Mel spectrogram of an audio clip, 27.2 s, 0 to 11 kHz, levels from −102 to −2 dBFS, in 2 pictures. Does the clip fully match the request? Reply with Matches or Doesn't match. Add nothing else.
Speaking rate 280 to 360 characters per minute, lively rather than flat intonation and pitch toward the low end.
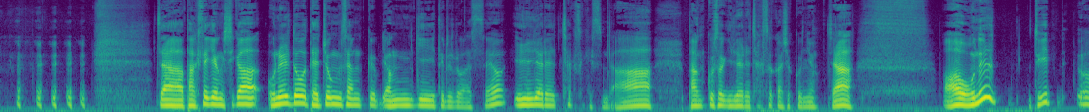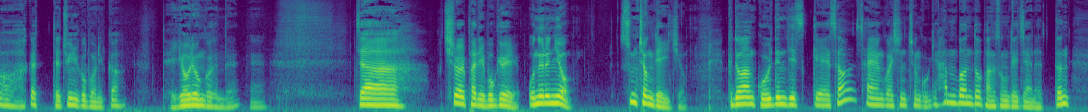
Doesn't match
